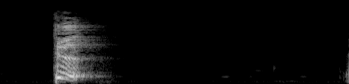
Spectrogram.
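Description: One abrupt voiced hiccup sound, then silence; a single hiccup.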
